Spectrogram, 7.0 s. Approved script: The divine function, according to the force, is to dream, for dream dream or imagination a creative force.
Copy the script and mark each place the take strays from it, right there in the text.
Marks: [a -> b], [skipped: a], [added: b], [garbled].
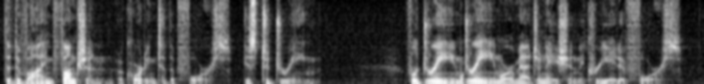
The divine function, according to the force, is to dream, for dream dream or imagination a creative force.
